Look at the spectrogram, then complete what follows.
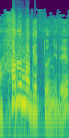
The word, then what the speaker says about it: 하르마겟돈: 아마겟돈이요. 난 이거 잘 모르지만요. 말 들어보니까, 아마겟돈, 좀 더 정확하게 발음은 하르마겟돈이래요. 하르는 산이라는 뜻이라고 그랬고, 마겟돈은 갓다드의 파생어인데, 갓다드 모으다.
